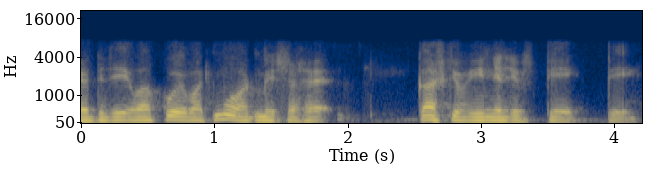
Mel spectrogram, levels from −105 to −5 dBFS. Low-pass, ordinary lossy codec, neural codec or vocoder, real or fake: 7.2 kHz; Opus, 16 kbps; codec, 16 kHz, 1 kbps, X-Codec, HuBERT features, trained on balanced general audio; fake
